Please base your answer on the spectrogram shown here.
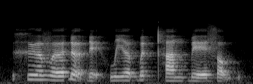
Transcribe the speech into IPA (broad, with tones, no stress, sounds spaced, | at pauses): x ɨ˧ ə̯ v əː˨˦ ɗ ə̰ː˧˨ ɗ ḛ˧˨ h w i˧ ə̯ ɓ ə˦˥ t̚ t̪ʰ a˧ n ɓ e˨˦ s ɔ̰˧˨ w ʔ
